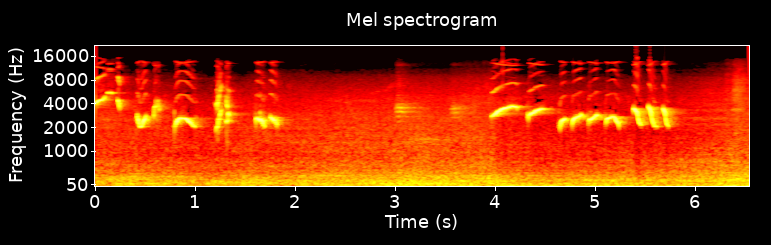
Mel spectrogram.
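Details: Orange-headed thrush song, used to stimulate caged birds to sing, clear, varied whistled phrases of rising and falling notes, delivered in two bursts with short pauses between them.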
